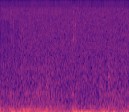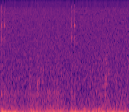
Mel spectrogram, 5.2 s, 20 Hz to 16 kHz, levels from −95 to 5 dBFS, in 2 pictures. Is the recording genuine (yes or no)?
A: yes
